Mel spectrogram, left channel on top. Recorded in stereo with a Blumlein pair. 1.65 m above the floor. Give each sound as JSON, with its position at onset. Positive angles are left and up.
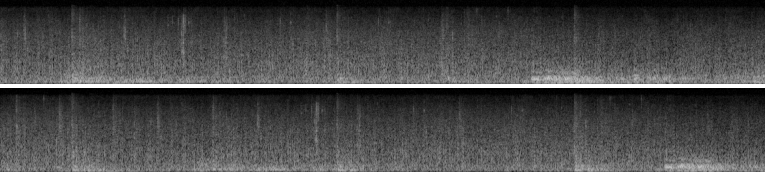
{"t": 0.7, "sound": "a cupboard door", "azimuth_deg": 0, "distance_m": 0.6}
